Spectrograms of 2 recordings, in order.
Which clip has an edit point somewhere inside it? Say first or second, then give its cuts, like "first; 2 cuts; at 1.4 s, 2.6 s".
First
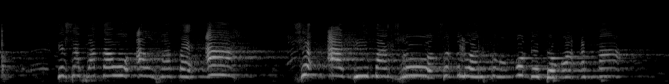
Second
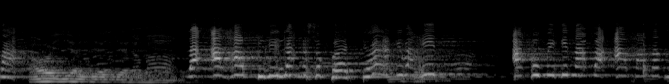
second; 1 cut; at 3.8 s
